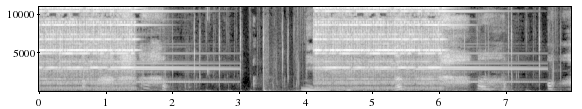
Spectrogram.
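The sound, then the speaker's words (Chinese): A telephone bell rings insistently in two long, loud bursts separated by a brief pause, while a person's voice and breathy sounds come through underneath. “谁他妈这时候打电话过来？”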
